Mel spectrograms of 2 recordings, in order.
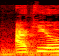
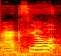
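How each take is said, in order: First: The middle consonant is a plain k sound. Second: The middle consonant is a ks sound. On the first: "in the book it's Accio" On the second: "it's like an X pronunciation"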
